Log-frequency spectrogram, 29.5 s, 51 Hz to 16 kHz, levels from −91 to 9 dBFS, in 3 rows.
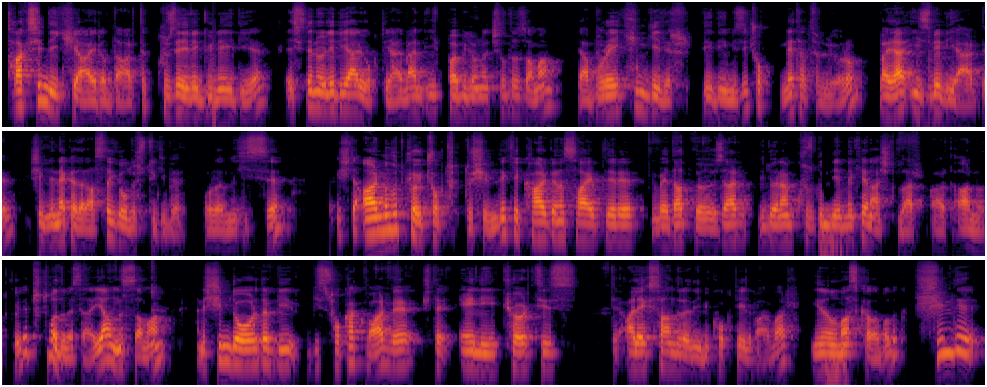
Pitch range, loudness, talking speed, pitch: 105-130 Hz, -30 LUFS, 175 wpm, 115 Hz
